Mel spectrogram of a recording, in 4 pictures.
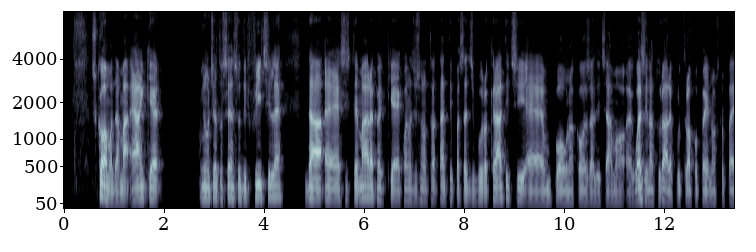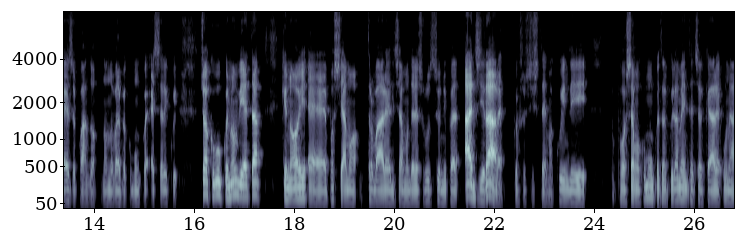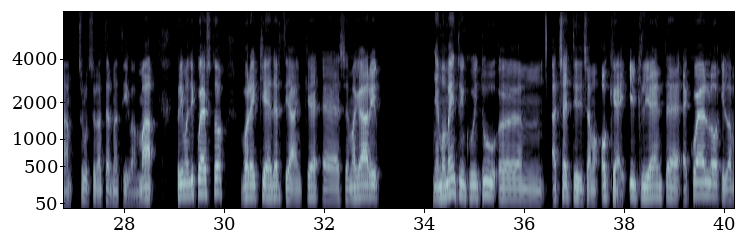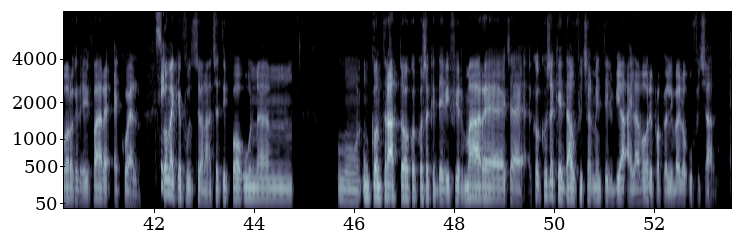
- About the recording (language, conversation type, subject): Italian, advice, Come posso superare l’imbarazzo nel monetizzare o nel chiedere il pagamento ai clienti?
- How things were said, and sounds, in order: "quasi" said as "guasi"; stressed: "aggirare"; "questo" said as "quesso"; drawn out: "mhmm"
